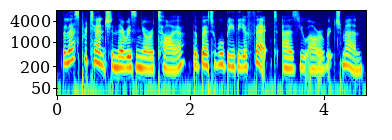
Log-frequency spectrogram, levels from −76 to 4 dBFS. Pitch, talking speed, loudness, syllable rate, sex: 210 Hz, 260 wpm, -20 LUFS, 6.5 syllables/s, female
